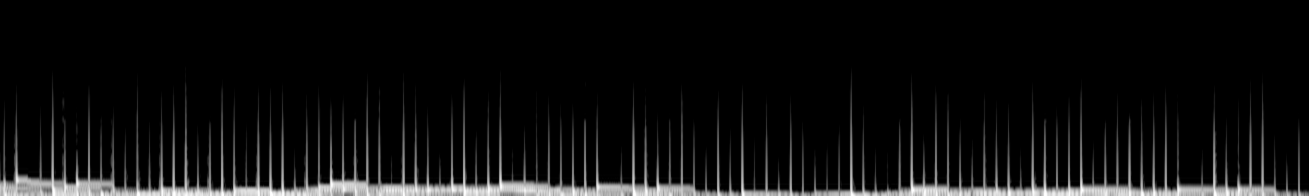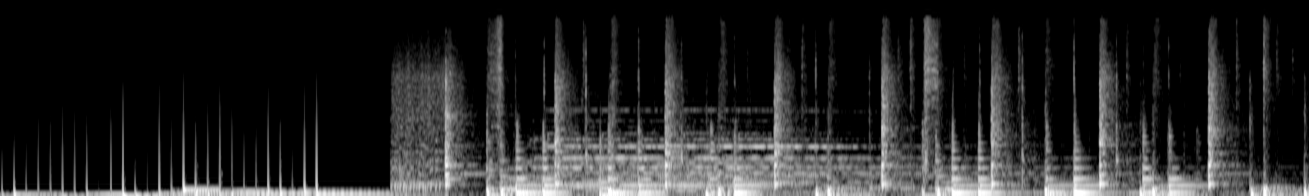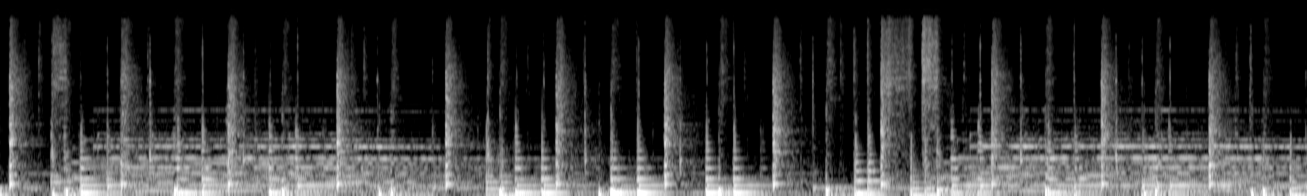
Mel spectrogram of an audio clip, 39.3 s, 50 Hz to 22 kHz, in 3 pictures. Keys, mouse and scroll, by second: 1.9 Tab, 3.1 scroll down 2, 4.6-7.2 middle drag, 7.2 click, 8.9 click, 9.9 click, 10.9 alt+shift+click, 11.5 alt+shift+click, 12.4-14.3 middle drag, 14.3 alt+shift+click, 15.4 middle click, 16.1 scroll up 1, 16.5 ctrl+z, 16.9-20.9 drag, 22.0 click, 29.2 scroll down 3, 29.8-31.8 middle drag, 31.8 click, 32.4 Tab, 33.6-36.7 middle drag, 37.3-38.3 drag, 38.3-39.2 middle drag.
